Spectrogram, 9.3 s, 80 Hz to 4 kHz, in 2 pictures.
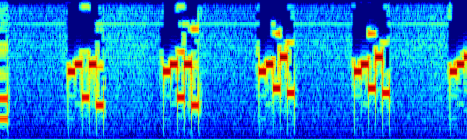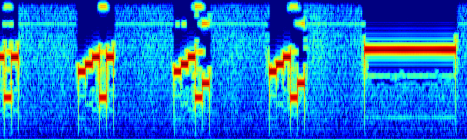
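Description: Five-tone selective call (ZVEI), heard as quick runs of five tones, tones of about 70 ms. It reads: 89391 89391 89504 89504 89030 89030 89036 89036
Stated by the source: ZVEI five-tone call received on SDR.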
